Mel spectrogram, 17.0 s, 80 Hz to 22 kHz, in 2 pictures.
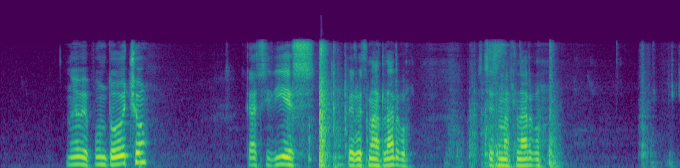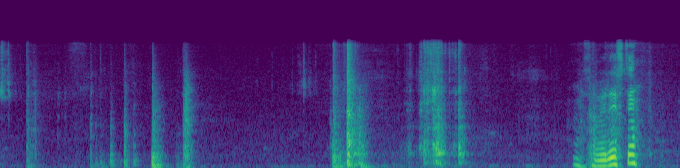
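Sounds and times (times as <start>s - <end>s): clicks and knocks of handling wires: 3.8s - 4.6s, 5.6s - 11.0s, 11.9s - 14.4s.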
